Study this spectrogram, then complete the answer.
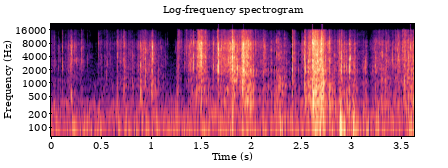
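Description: A foil card pack crinkles and tears open close by.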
